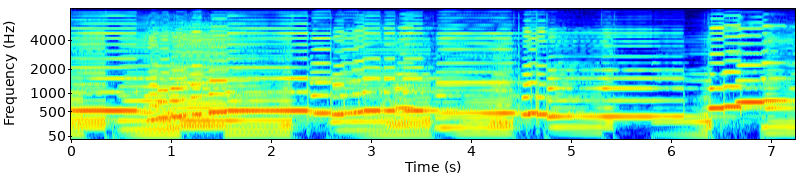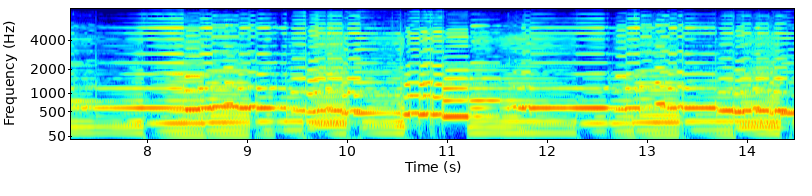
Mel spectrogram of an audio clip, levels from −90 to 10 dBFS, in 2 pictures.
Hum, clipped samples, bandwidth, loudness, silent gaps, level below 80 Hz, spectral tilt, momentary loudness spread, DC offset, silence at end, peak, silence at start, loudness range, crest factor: none; under 0.1%; 8 kHz; -17 LUFS; none; -42 dBFS; -5 dB/octave; 8 LU; under 0.1%; 0 s; -4 dBFS; 0 s; 3 LU; 14 dB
